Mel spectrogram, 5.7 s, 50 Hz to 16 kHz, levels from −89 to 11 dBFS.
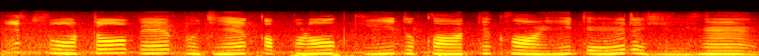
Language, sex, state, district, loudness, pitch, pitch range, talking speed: Hindi, female, Madhya Pradesh, Katni, -15 LUFS, 225 Hz, 210-240 Hz, 115 wpm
